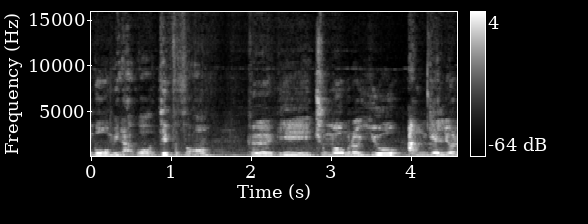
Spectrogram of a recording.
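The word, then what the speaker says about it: εὐαγγέλιον: 디프 th 그이 죽음으로 유앙겔리온 할 때게 감마가 감마를 치면은요 앞에가 앙이란 발음이 나와요 유앙겔리온 또합시다 유앙겔리온 유앙겔리온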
